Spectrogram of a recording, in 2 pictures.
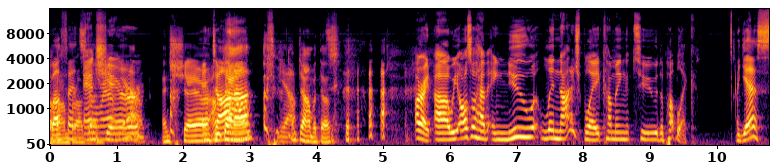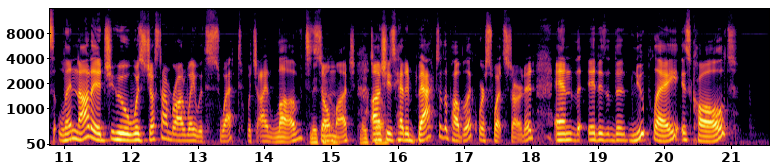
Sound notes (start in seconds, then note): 6.1 laughing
